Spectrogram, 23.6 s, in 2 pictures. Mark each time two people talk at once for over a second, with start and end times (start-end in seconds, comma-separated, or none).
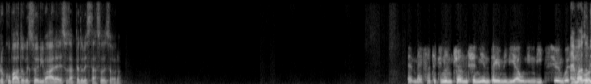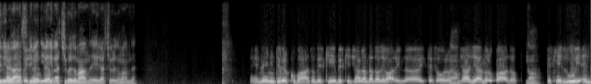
11.4-13.0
